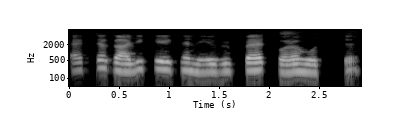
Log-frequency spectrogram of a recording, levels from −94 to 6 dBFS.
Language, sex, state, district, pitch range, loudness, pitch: Bengali, female, West Bengal, Kolkata, 180-215 Hz, -32 LUFS, 205 Hz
